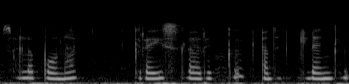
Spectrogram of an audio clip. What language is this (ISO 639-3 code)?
tam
